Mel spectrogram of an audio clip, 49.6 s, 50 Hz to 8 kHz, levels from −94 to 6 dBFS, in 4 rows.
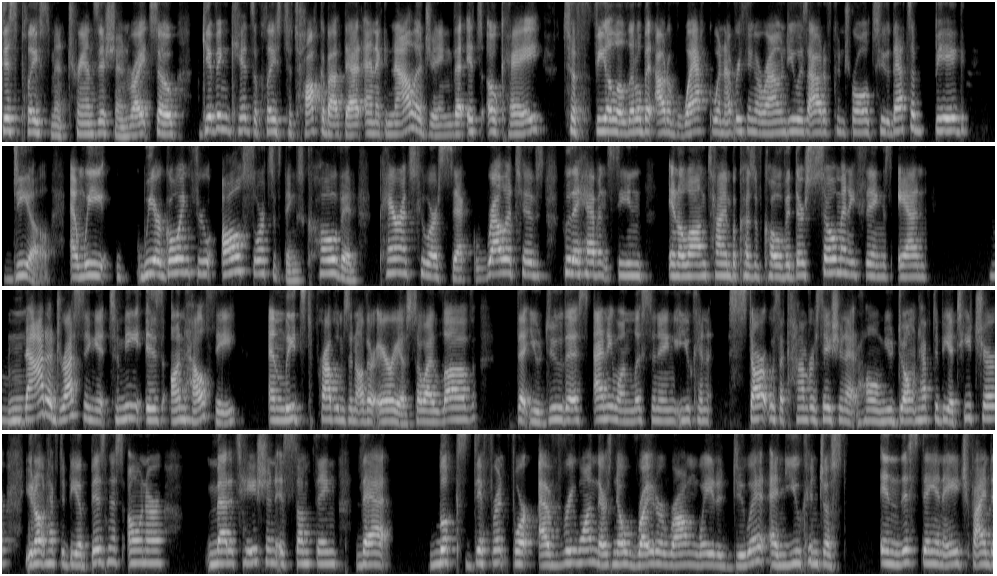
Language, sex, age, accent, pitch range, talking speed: English, female, 20-39, American, 190-220 Hz, 175 wpm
